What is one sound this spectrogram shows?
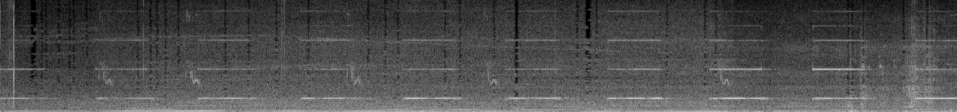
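A garbage truck's reverse alarm beeps steadily.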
